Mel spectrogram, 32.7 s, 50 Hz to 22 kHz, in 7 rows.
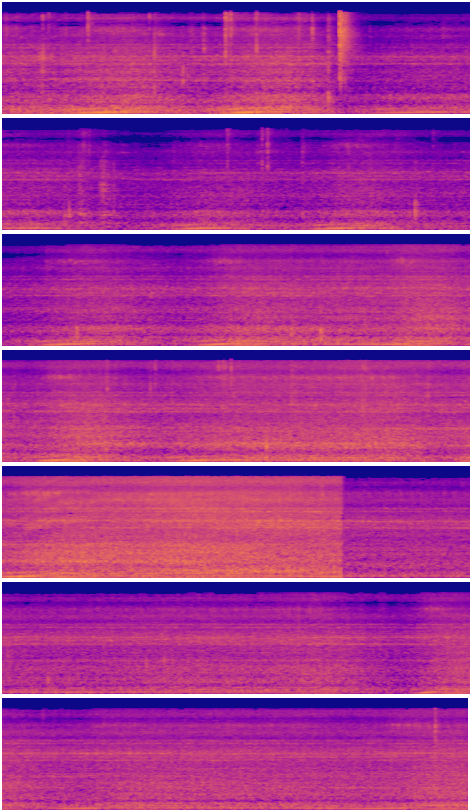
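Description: Nissan Patrol Y61 engine being throttled up and down in short repeated pulses, about once a second, as the SUV crawls over rough off-road ground. A rushing noise builds late in the first part and cuts off suddenly, after which the engine runs more steadily with a couple more throttle pulses near the end.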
